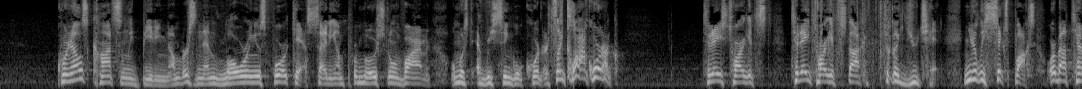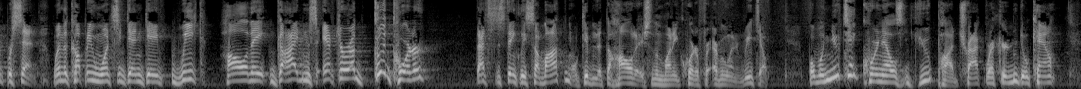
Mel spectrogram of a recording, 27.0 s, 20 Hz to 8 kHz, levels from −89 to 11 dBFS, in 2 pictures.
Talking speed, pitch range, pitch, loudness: 160 wpm, 155-210 Hz, 180 Hz, -23 LUFS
